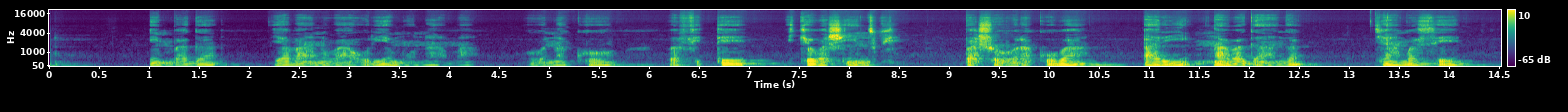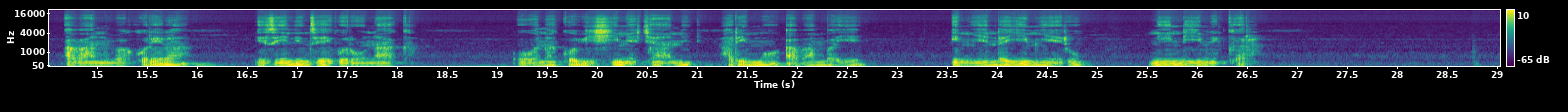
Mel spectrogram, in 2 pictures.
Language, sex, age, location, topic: Kinyarwanda, male, 25-35, Huye, health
